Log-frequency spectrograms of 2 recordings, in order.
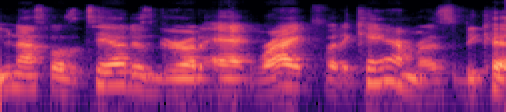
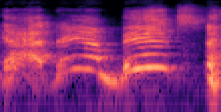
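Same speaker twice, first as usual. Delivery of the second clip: mock, very high, floored, shocked outburst. Retelling own reaction to watching the confessionals: retelling own shock. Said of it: "I'm like".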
